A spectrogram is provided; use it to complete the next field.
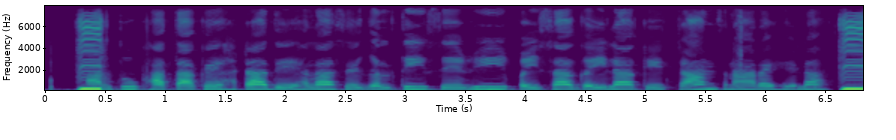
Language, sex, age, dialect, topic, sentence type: Bhojpuri, female, 25-30, Northern, banking, statement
